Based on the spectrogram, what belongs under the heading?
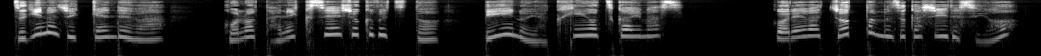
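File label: cheerful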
